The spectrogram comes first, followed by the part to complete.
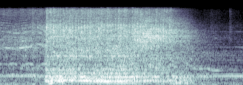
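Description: A handheld power tool runs in one burst of about a second and a half, a loud hissing buzz over a steady low hum, then stops.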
